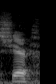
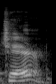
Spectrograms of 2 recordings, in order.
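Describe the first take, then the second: First: The word begins with a sh sound. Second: The word begins with a ch sound. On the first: The speaker calls it right. "Mom, it's share" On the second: The speaker calls it wrong. "the C H's"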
